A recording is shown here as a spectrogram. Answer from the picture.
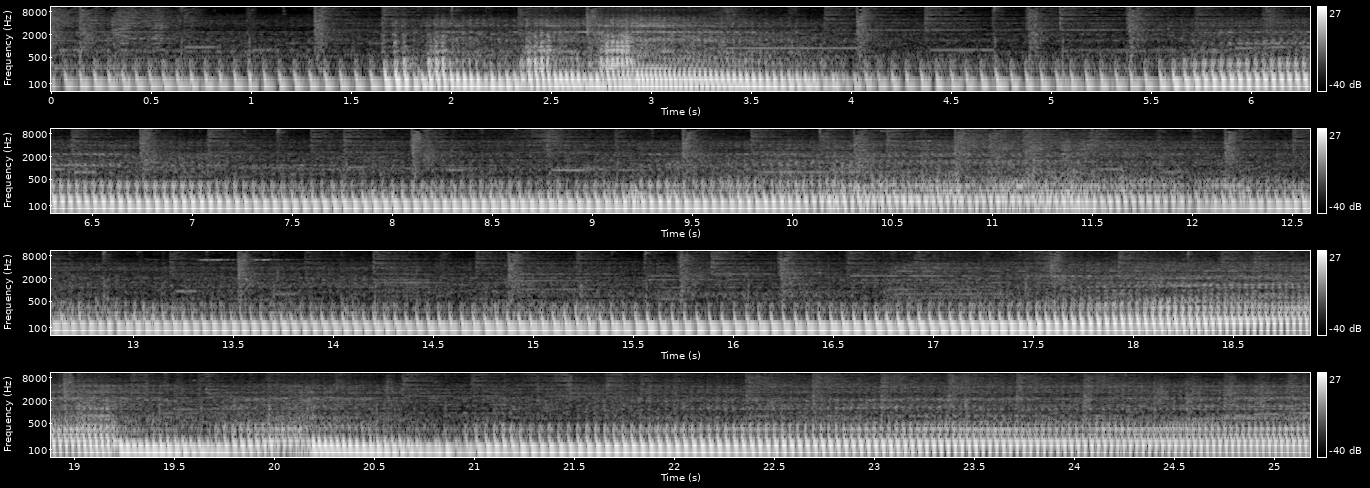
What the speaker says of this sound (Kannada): ಎಕ್ಸಾಸ್ಟ್ ಮಾತ್ರ ನೆಕ್ಸ್ಟ್ ಲೆವೆಲ್ಗೂ ಒಳ್ಳೆ ಬೀಟ್ ಇದೆ.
